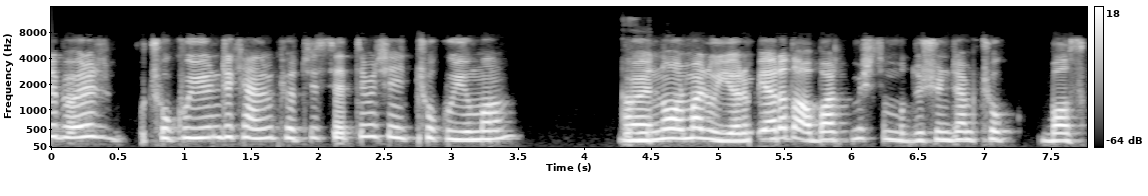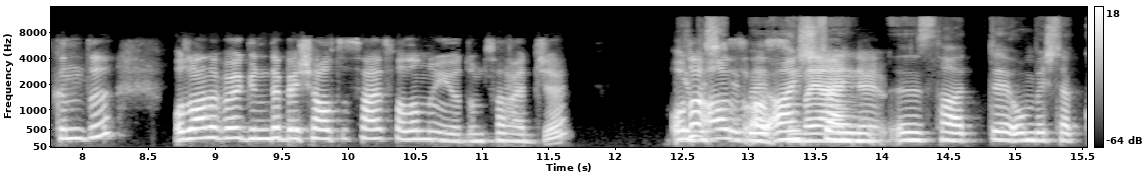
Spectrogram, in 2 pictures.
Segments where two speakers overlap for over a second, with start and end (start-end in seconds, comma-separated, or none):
12.5-14.0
